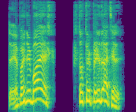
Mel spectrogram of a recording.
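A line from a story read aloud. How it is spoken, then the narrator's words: Shrieking. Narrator (Russian): визжал Таггерт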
